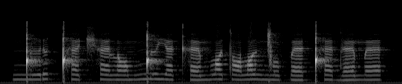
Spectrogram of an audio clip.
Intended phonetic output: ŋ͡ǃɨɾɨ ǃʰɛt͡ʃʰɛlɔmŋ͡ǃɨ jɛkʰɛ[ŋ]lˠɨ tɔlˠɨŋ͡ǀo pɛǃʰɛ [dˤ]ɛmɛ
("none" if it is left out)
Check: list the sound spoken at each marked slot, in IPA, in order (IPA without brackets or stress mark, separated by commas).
m, d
